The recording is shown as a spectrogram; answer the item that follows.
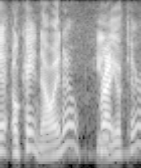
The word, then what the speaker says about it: Helioterra: Helioterra. Right. It just sounds cool. And as I look at it, and how do you say it? Okay, now I know. Helioterra.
